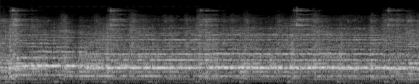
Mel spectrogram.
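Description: Live worship band performing a contemporary Christian song: women's voices hold one long sung note over acoustic guitar, bass and keyboard, with a steady light beat from a cajón.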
